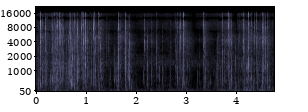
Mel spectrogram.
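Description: A full 400 g plastic bag of dry egg noodles is squeezed by hands and scratched with long nails. It gives off a steady run of sharp, bright crinkles and crunches with brief quieter gaps.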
